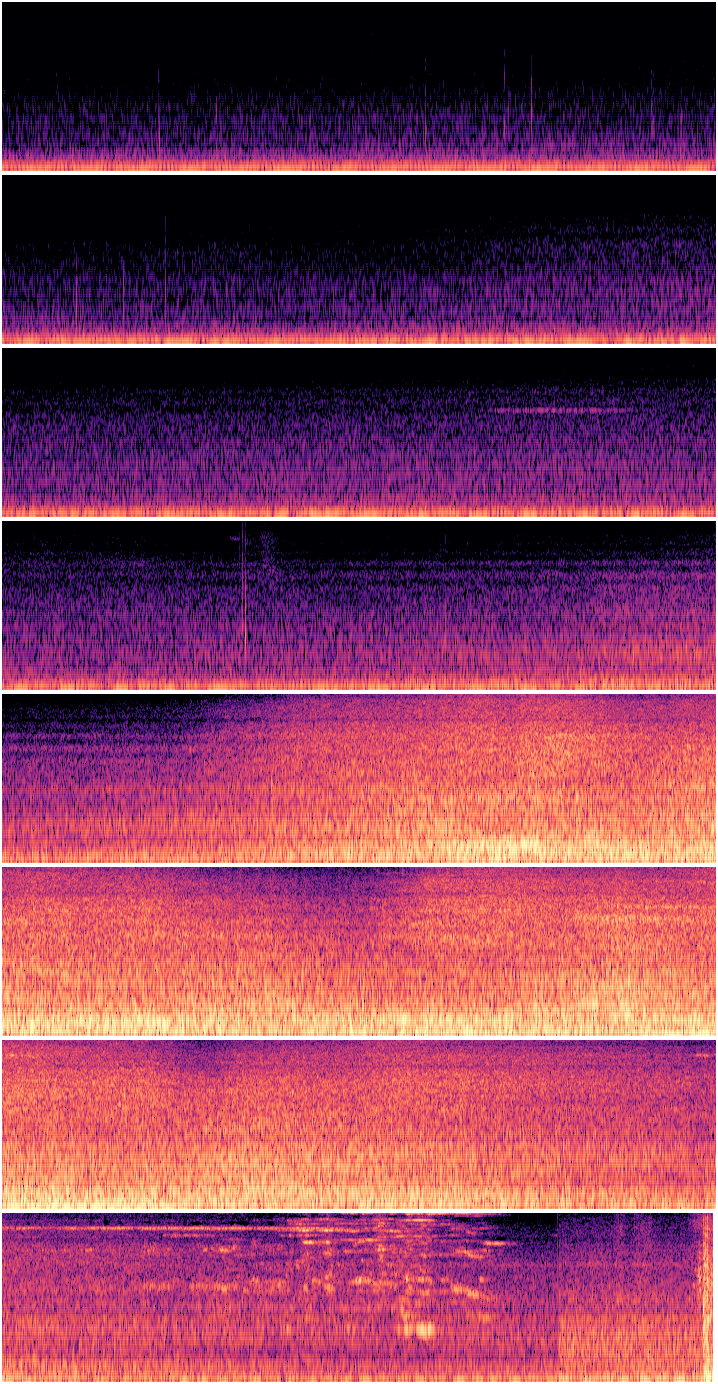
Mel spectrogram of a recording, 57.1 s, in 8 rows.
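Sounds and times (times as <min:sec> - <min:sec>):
train engine and wheel noise: 0:00.0 - 0:57.0
high-pitched brake squeals: 0:19.1 - 0:20.6, 0:49.8 - 0:55.2.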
